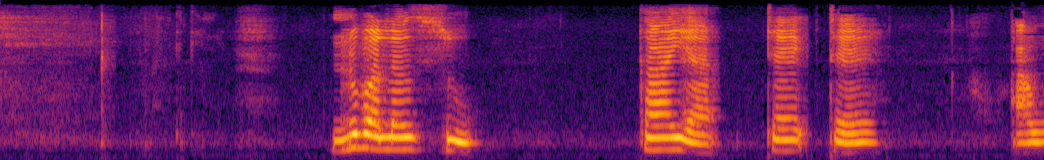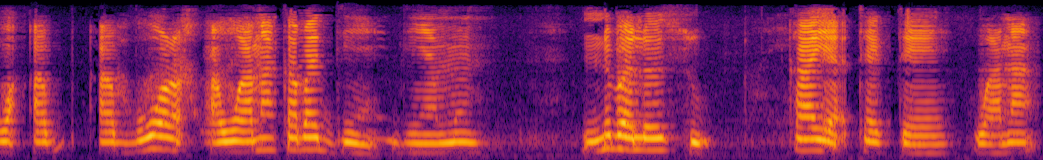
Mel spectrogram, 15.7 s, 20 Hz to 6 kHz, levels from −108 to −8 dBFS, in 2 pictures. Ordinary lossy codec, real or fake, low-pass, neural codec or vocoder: AAC, 24 kbps; real; 5.4 kHz; none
